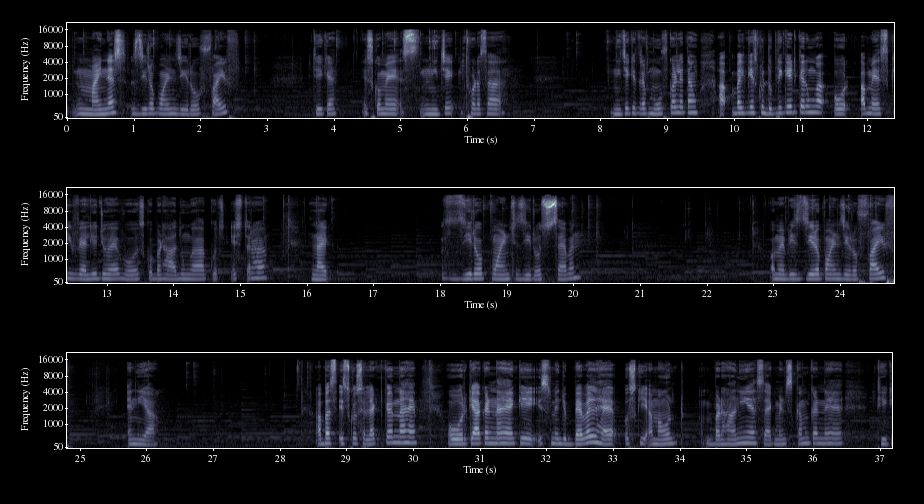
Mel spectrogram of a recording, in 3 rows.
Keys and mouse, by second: 0.1-2.7 drag, 4.1-6.1 typing, 8.1 g, 8.3 z, 10.4 shift+d, 11.6-15.4 drag, 16.3 click, 18.5-20.2 drag, 23.2-24.5 drag, 26.7 click, 27.1 middle click, 27.8 middle click, 28.3 click, 30.1 middle click, 33.0 click, 34.8 click, 35.8 middle click, 36.8-37.1 middle drag.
